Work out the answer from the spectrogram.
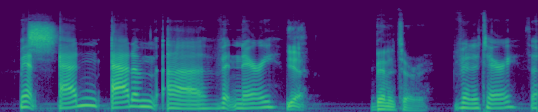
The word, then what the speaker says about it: Vinatieri: Vinatieri. Is that how you say it? Vinatieri.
